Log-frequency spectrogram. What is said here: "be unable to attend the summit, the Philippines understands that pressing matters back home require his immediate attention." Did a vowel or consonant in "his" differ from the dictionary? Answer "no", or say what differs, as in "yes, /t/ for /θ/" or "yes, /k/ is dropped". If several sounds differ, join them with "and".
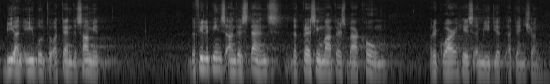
yes, /s/ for /z/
